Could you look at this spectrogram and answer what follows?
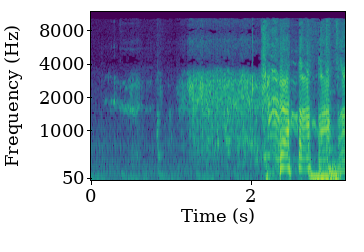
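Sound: water being poured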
